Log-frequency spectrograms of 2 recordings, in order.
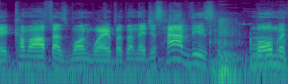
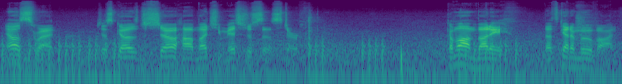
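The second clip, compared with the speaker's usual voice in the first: a hint of a calm tough guy, pitched down; easygoing big guy; 7 dB quieter than usual.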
